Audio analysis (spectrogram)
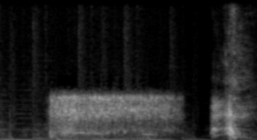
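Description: A loud sneeze: a long, breathy, hissing burst, then a brief pause and a second sharper burst. No one speaks.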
